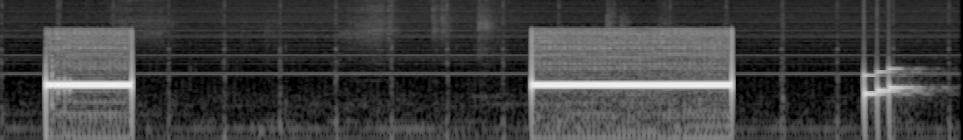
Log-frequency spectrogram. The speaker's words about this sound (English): Man, what a bozo I am. I dialed the wrong phone number, so let's give this a try again.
